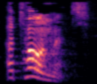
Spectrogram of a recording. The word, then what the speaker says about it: atonement: The word has been pronounced in the past at one ment.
